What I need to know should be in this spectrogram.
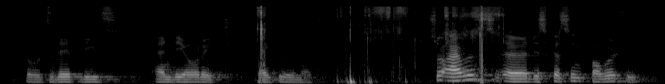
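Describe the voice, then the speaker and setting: Audible room echo carries a man's medium-pitched voice at a moderate pace, with ordinary pitch variation and long, frequent pauses. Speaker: online speaker on social issues. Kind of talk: lecture. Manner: halting non-native phrasing.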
